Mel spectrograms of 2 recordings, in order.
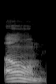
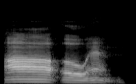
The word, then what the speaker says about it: Om: gonna do it actually it's not om it's ah-o-m oh um and then silence similar thing being shown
